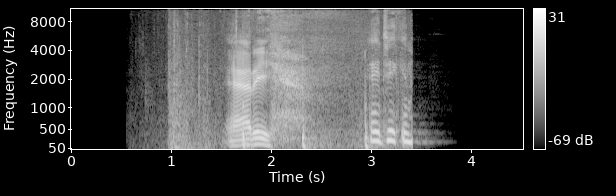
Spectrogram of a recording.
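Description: A man speaks in a low, tired voice.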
